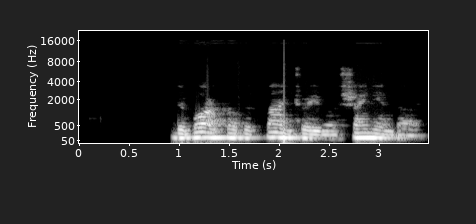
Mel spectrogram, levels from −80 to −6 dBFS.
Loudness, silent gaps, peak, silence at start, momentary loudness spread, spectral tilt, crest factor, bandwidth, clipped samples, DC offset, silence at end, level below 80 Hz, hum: -13 LUFS; none; -2 dBFS; 0.95 s; 7 LU; -10.5 dB/octave; 12 dB; 5.6 kHz; under 0.1%; under 0.1%; 0.1 s; -40 dBFS; none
